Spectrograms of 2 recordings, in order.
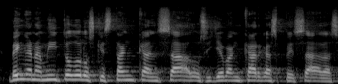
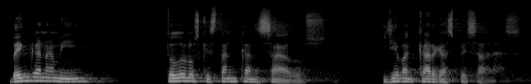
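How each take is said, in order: First: It is read at a normal, quicker pace. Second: It is read at a slower, unhurried pace.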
